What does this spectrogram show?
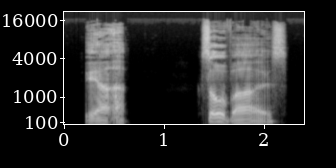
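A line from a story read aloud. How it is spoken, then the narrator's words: Sad old man. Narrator (German): nickte der alte Mann traurig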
